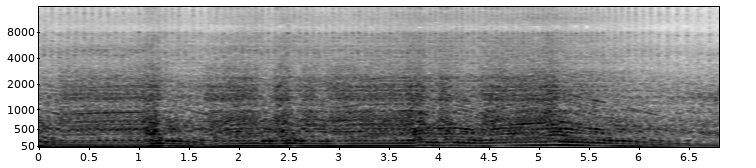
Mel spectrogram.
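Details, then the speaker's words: Kia Carnival after repair, warm engine with scratched cylinder liner and weak hydraulic lash adjusters that tick when cold; once hot, steady even idle with smooth low hum, no misses or knocks, engine running smoothly. "tapi kalau sudah panas dia lebih halus ya ini mesinnya anteng ini mesinnya anteng mesinnya anteng banget"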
